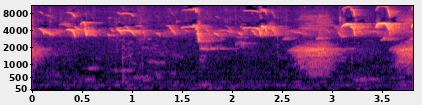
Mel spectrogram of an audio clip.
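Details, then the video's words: Colour-dyed chicks under heat giving scattered thin, high peeps, mostly short downslurred notes in quick succession, with one soft breathy burst near the end. "MURGI Baby "Chicks Chirping" Sound"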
